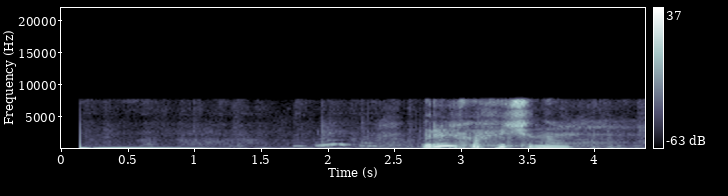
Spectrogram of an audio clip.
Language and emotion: Russian, sad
